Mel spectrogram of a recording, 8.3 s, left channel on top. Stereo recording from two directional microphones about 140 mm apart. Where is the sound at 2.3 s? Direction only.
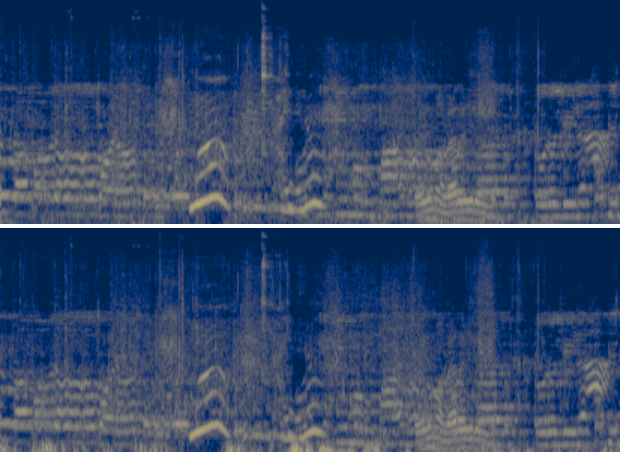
Centre (ahead or behind).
